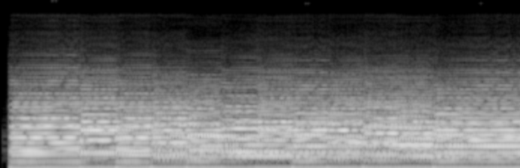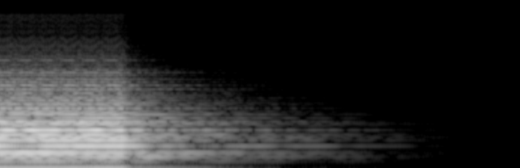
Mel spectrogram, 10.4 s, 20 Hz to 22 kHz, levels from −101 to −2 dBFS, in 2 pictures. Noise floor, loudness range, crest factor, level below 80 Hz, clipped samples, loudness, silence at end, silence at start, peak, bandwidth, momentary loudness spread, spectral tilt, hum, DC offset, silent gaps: under -90 dBFS; 7 LU; 14 dB; -56 dBFS; under 0.1%; -19 LUFS; 0.4 s; 0 s; -6 dBFS; 7.6 kHz; 2 LU; -7 dB/octave; none; under 0.1%; none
